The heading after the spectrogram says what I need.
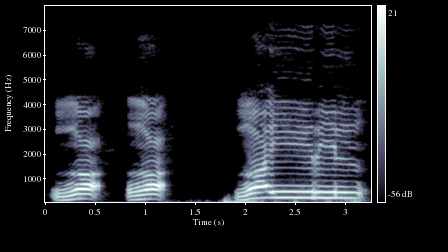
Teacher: Kita baru ketemu ghain, ra. Jadi mau ke huruf G itu tapi agak nggak nyampai. Samar dia. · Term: huruf ghain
